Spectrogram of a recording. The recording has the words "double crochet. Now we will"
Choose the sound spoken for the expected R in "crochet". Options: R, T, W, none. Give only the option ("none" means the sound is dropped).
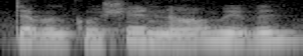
none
